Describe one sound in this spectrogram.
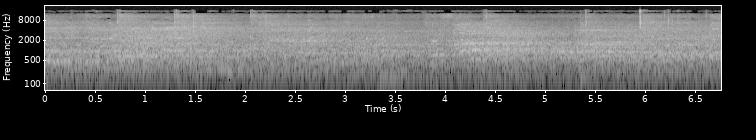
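Many people chatter and call out in a large echoing hall.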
